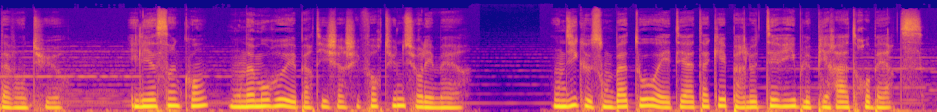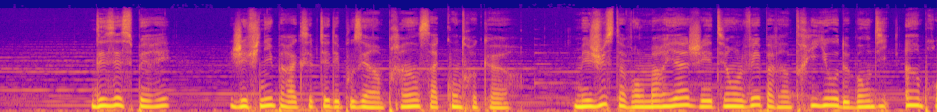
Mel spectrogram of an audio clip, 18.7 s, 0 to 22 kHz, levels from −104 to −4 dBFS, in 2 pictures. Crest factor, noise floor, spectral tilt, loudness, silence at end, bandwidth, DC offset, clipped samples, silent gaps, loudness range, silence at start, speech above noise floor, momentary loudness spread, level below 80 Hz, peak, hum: 12 dB; -55 dBFS; -6.5 dB/octave; -15 LUFS; 0 s; 15 kHz; under 0.1%; under 0.1%; none; 3 LU; 0 s; 41 dB; 9 LU; -36 dBFS; -2 dBFS; none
